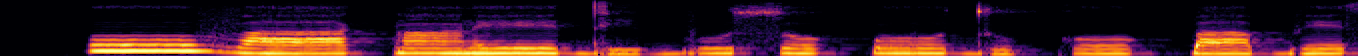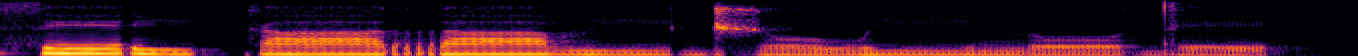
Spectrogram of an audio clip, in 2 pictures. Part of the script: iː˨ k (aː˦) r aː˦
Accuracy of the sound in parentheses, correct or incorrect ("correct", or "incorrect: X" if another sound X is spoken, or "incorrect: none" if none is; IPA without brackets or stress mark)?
correct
